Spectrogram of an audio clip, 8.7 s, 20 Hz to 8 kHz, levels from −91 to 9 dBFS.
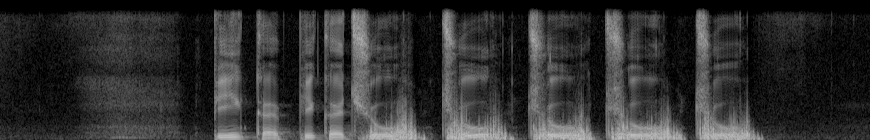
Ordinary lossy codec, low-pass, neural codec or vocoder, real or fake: none; 7.2 kHz; none; real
